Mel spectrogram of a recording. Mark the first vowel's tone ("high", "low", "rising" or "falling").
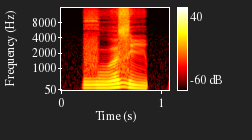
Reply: rising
